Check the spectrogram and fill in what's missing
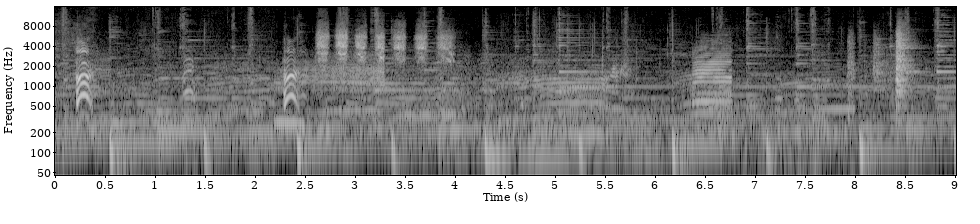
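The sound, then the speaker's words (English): A gathered herd of cows and calves moo repeatedly, overlapping calls of varying pitch, some louder than others, with a steady low rumble of livestock activity beneath. “Now we're going to separate the cows from the calves, and then we'll work the calves.”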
